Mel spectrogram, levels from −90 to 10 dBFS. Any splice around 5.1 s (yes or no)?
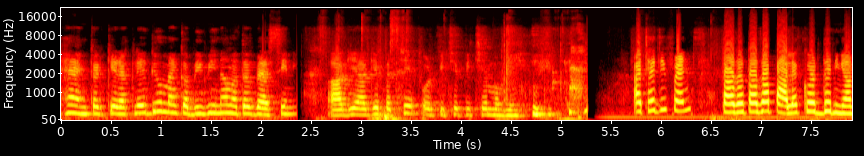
yes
